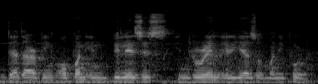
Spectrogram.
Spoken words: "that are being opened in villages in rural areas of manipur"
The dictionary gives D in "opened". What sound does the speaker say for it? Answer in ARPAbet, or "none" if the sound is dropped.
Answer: none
